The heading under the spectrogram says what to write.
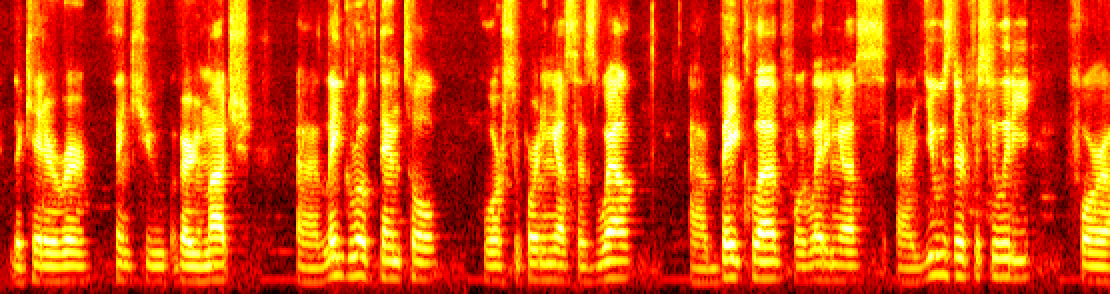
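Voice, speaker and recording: Halting man reading sponsor thanks. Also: medium pitch, a little mellow. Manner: halting, heavy with fillers, reads out thank-yous. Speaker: school representative and co-host. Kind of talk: live-streamed fundraiser chat.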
